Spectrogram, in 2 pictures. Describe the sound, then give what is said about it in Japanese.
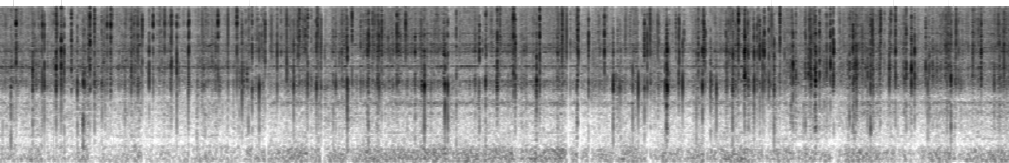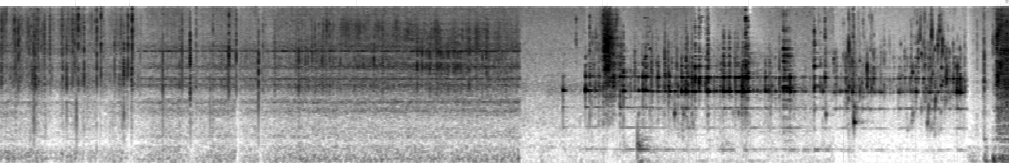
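In-season returning bonito (modori-gatsuo) is seared over an open flame for tataki, with steady sizzling and crackling that runs without pause, turning brighter and more sputtering near the end. No one speaks. “今朝は今が旬戻りがつおのたたきのいい音それではお聴きください”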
